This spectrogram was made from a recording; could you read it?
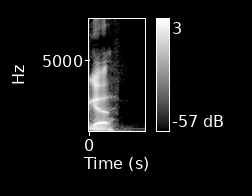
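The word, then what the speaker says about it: Negga: But what draws you in is the relationship between Tessa Thompson and Ruth out of Nega. I don't know how to pronounce her last name. – Nega.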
